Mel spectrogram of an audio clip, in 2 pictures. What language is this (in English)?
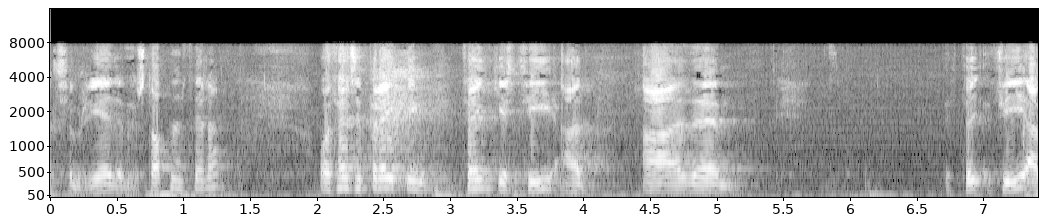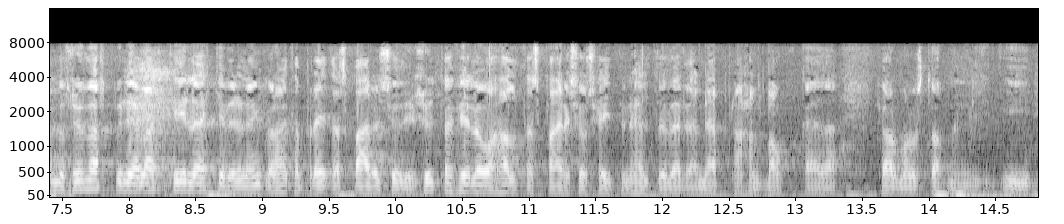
Icelandic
